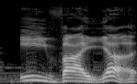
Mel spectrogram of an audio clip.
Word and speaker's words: Evija: Evija is how you say it, and this $2.1 million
